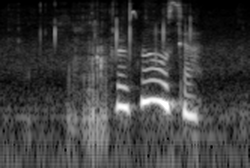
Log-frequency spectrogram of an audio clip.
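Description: A dog whines in short high cries.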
